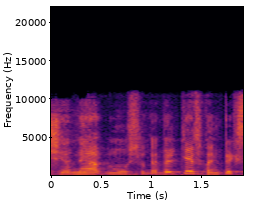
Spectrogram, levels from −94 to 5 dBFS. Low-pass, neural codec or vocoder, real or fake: 10.8 kHz; codec, 44.1 kHz, 2.6 kbps, SNAC; fake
